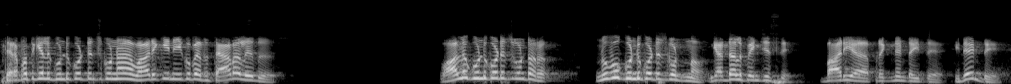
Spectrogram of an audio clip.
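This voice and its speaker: A man's voice: high voice, animated, fast, long pauses. A man preaching a sermon to a congregation, emphatic and asking them pointed questions. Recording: dull lo-fi sound.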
